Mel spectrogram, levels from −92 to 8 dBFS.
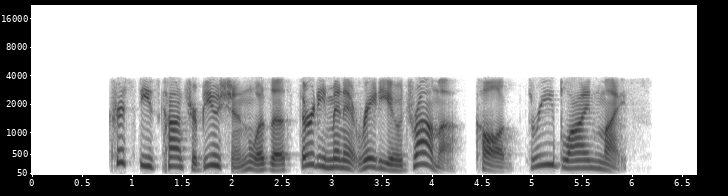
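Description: No technical faults turn up in this speech recording, which carries the narrow, band-limited sound of ordinary G.711 telephone coding, with its content held between about 150 Hz and 3.5 kHz as a normal phone line passes it.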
